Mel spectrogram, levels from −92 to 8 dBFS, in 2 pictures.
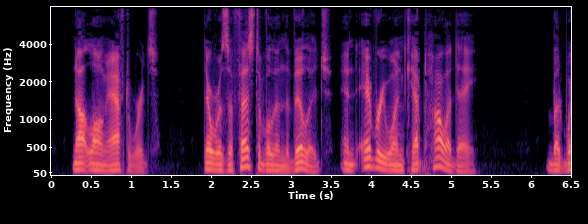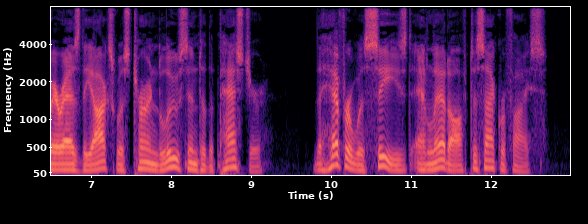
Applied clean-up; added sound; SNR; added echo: none; none; none; none.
